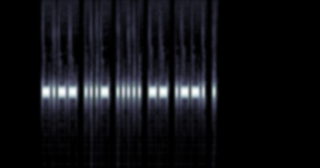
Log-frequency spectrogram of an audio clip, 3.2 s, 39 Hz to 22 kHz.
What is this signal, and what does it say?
Morse code, heard as a keyed tone, about 41 wpm, 700 Hz. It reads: YV5MPE
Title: DXCC-100 Call Signs - 6 Characters - Repeated 3x - 45wpm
